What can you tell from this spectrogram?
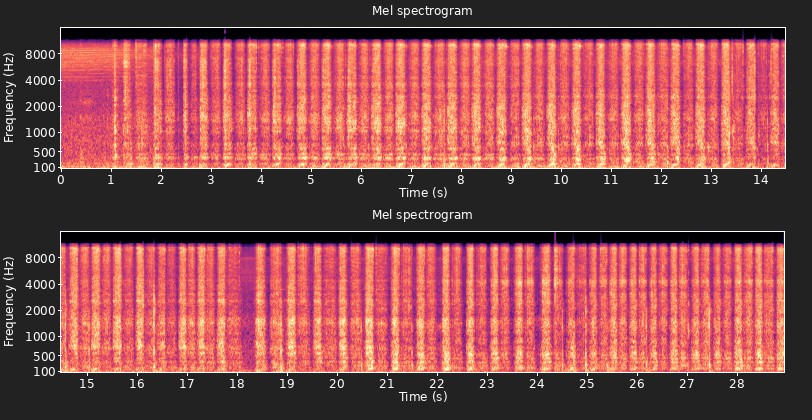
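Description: Bow saw cutting into a resin-soaked fatwood stump in quick, steady back-and-forth strokes. The strokes start about a second in and break off briefly once partway through.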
